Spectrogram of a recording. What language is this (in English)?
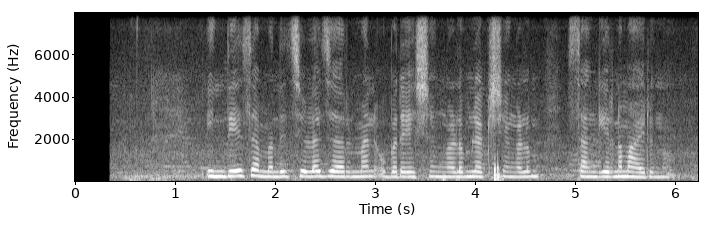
Malayalam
